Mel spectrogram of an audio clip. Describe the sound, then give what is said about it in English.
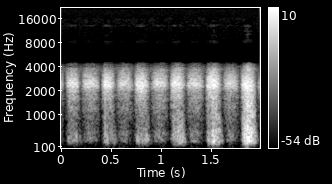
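A quick, steady run of about a dozen sharp breaths through the nose in two seconds, moderately loud, panting like a dog, done as a breathing exercise using the abdominal muscles. The last few are stronger. No talking. “Now, once you've mastered that, you begin to do this quickly, almost like a dog panting, only through your nose.”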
